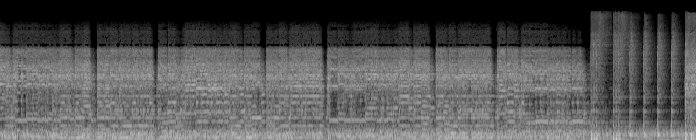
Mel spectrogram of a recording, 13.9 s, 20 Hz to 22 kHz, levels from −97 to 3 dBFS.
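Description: No technical faults are audible.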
